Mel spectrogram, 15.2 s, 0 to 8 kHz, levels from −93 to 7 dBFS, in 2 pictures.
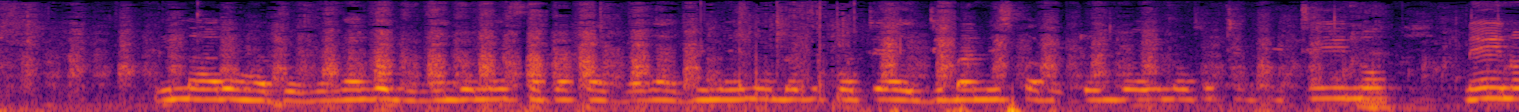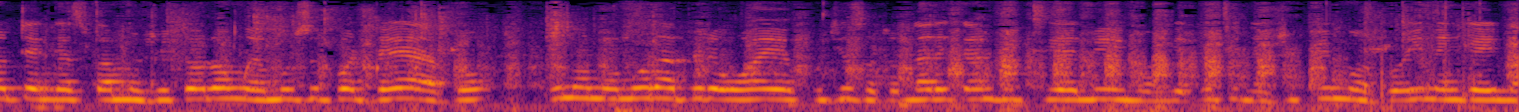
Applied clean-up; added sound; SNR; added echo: none; Dog; 9 dB; none.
